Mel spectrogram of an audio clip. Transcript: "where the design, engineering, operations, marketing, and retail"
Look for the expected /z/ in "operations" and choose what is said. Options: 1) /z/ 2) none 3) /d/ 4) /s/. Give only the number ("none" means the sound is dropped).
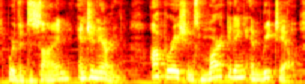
1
